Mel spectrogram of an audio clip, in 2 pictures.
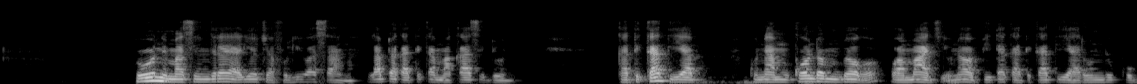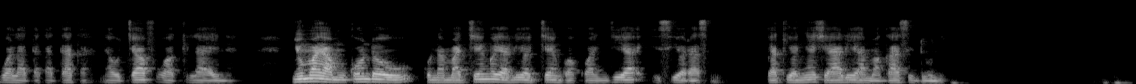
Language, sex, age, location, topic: Swahili, male, 50+, Nairobi, government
